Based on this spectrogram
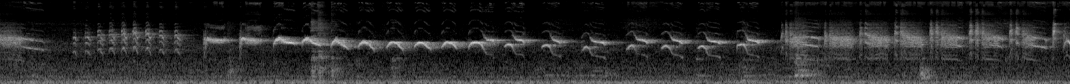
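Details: Dalat spot-throated babbler, known locally as tiểu mi, singing solo near the La Ba river, with a regionally distinct style. Stuttering opening notes lead into a long, fast series of slurred notes gradually falling in pitch, ending in a bright burst.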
